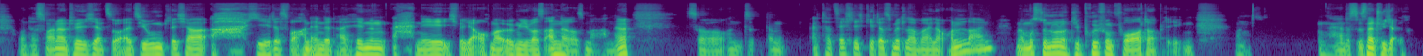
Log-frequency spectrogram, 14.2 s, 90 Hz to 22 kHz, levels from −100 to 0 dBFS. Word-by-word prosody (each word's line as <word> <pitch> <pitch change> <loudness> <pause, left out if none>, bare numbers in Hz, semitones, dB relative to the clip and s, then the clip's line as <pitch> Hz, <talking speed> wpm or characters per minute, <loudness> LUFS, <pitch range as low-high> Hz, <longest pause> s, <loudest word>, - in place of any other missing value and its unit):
Und 85 0 -11
das 85 0 -9
war 85 - 0
natürlich 95 -2 +2
jetzt 85 - 0
so - - -2
als - - -2
Jugendlicher, 95 -2 +2
ah, - - 0
jedes 95 -1 -1
Wochenende 90 -1 +1
dahin. 100 +4 +1
Ach - - -5
ne, 90 +1 +2
ich 95 +2 -2
will - - 0
ja - - +3
auch - - -2
mal 85 - +3
irgendwie 90 -1 +2
was 90 0 +1
anderes 90 -5 +1
machen, 75 -3 -10
ne? 110 +6 +3 0.6
So, 85 - -7
und 80 -1 -11
dann 80 -4 -9 0.4
tatsächlich 105 -1 -4
geht - - -5
das 100 0 0
mittlerweile 90 -4 -1
online. 135 - +1
Und 200 - -7 0.2
dann 90 - -1
musst 110 +2 0
du 110 - +3
nur 120 +2 +5
noch 110 - +2
die 95 - -2
Prüfung 100 0 +1
vor 80 - +2
Ort 85 - +2
ablegen. - - -8 0.4
Und, 80 -4 -14 0.7
na, 80 -3 -8
das 80 0 -6
ist - - -2
natürlich - - +5
auch - - -18
90 Hz, 205 wpm, -23 LUFS, 85-100 Hz, 0.7 s, nur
